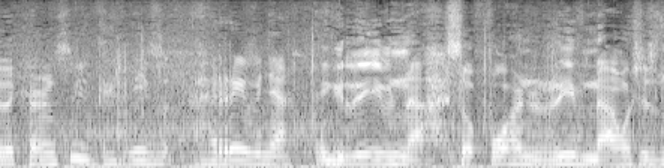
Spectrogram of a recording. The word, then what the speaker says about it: гривня: Grivna.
